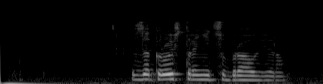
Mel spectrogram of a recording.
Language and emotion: Russian, neutral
